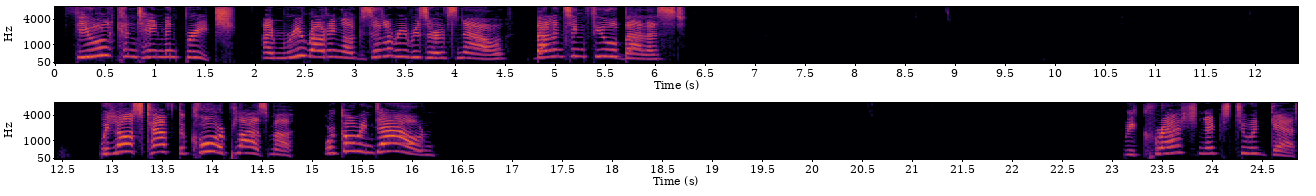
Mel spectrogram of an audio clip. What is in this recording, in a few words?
ALIEN VOICES; DIALOGUE; PST; BLURG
